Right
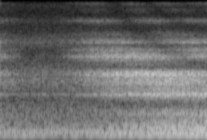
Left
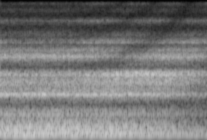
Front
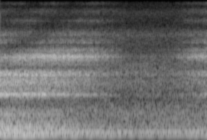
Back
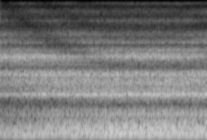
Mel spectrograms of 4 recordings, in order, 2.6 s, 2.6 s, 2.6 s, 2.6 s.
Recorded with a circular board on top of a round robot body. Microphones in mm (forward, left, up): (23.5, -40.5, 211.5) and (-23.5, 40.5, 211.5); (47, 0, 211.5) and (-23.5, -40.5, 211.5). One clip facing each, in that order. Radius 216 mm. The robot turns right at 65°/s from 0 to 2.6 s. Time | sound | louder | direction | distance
0.0 | an engine running | left 14 dB, front 3 dB | 90° left | ?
